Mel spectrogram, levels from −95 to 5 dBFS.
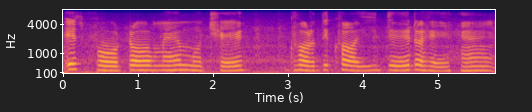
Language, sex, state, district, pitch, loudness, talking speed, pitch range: Hindi, female, Madhya Pradesh, Katni, 210 Hz, -17 LUFS, 95 wpm, 200-220 Hz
